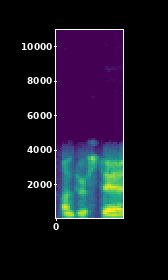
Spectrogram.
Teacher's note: you have the two early syllables in that word that are unstressed, followed by the accent at the end · Term: anapest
